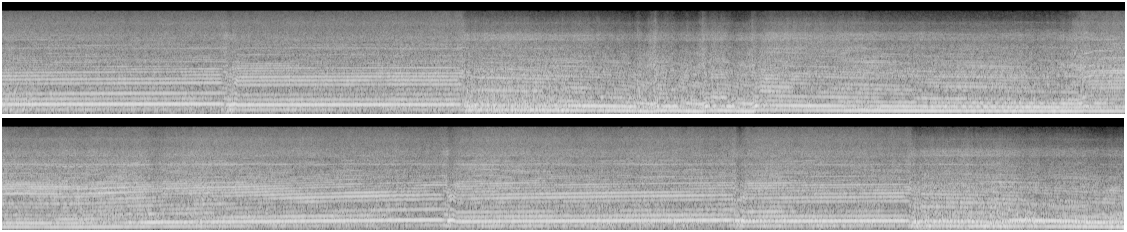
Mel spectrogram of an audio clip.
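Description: A motorcycle engine roars at high revs, shifting gears and rising and falling in pitch.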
